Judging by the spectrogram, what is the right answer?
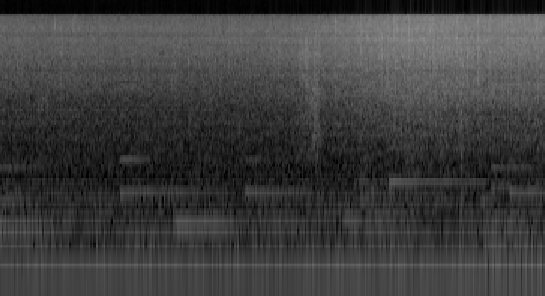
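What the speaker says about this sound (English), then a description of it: "put it on the stove with your stir fry." Carrots, veggie burger, onions and garlic stir-frying in a pan on the stove, giving a continuous close sizzle with occasional crackles and a steady low background hum.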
